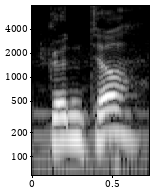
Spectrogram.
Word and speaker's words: Gunter: my name is Kunta properly pronounced Quinta I was born in what later on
